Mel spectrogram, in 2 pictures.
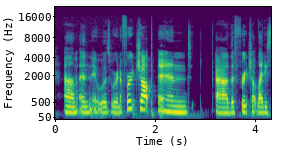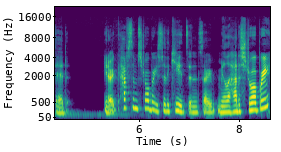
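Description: In an Australian accent, a woman with a fairly low pitch speaks at a moderate pace with lively intonation and a bright, sharp tone, on a very clean recording with a silent background. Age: 20s. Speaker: mother and blogger. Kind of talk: casual chat. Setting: recorded in a bed.

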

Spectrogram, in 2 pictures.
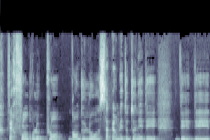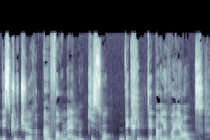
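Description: With noticeable background noise, a woman speaks very slowly at a very even loudness. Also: fairly high pitch for a woman, ordinary pitch variation. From Tunisia. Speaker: visual artist. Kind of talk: interview testimony.

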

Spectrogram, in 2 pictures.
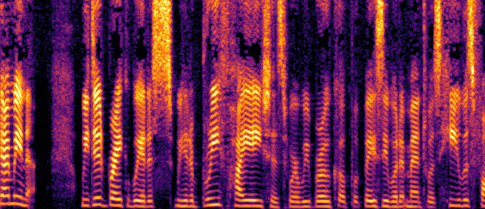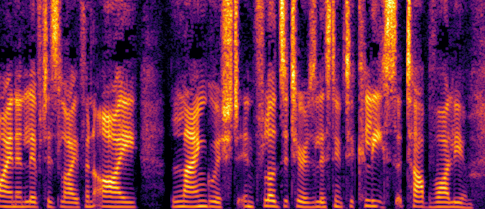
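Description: In an Irish accent, a woman talks at a very fast pace and a medium pitch. Her pitch varies in an ordinary way on a very clean recording with a silent background. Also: dry, close sound with no echo. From Ireland, lived in Kilkenny. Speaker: podcast co-host. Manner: chatty, animated storyteller.

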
